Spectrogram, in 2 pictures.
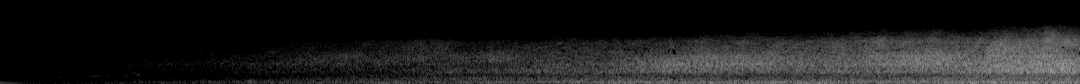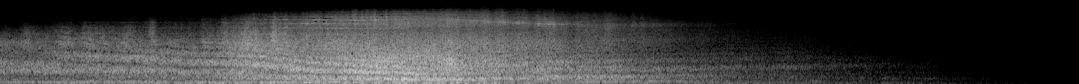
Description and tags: Landing Jet 1
Civil airliner landing
field-recording, ambiance, aircraft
